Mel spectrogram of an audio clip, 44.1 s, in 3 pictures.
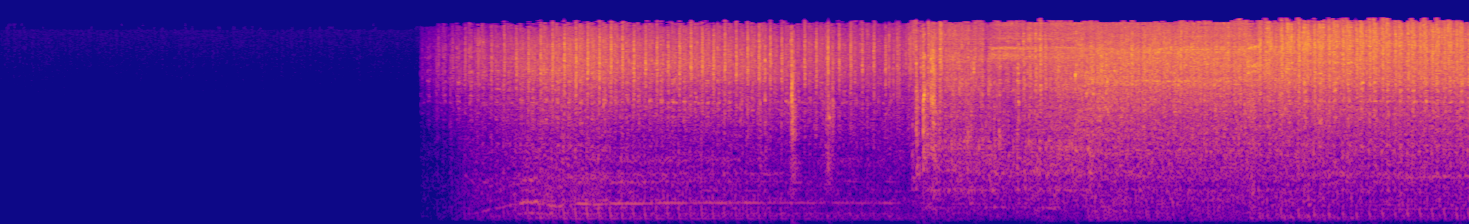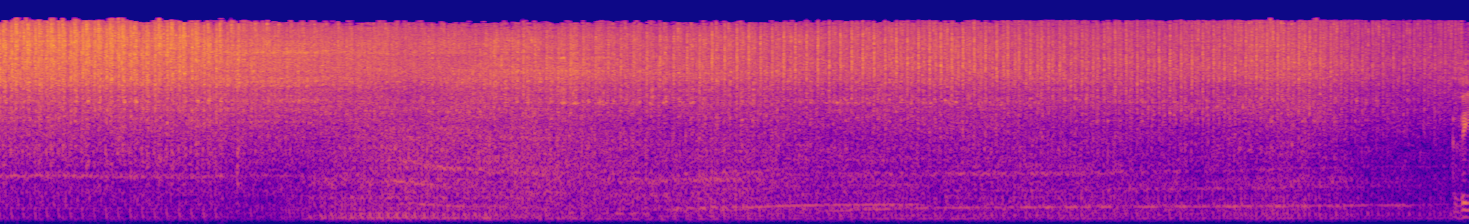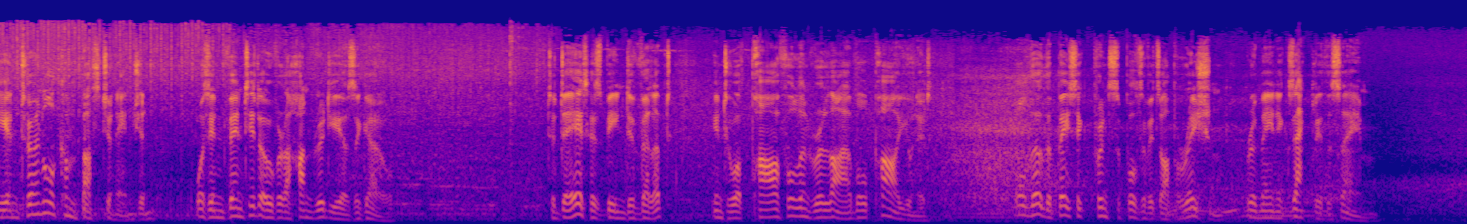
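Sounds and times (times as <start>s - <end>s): car engine knocking: 4.3s - 9.9s, 11.4s - 33.8s.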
